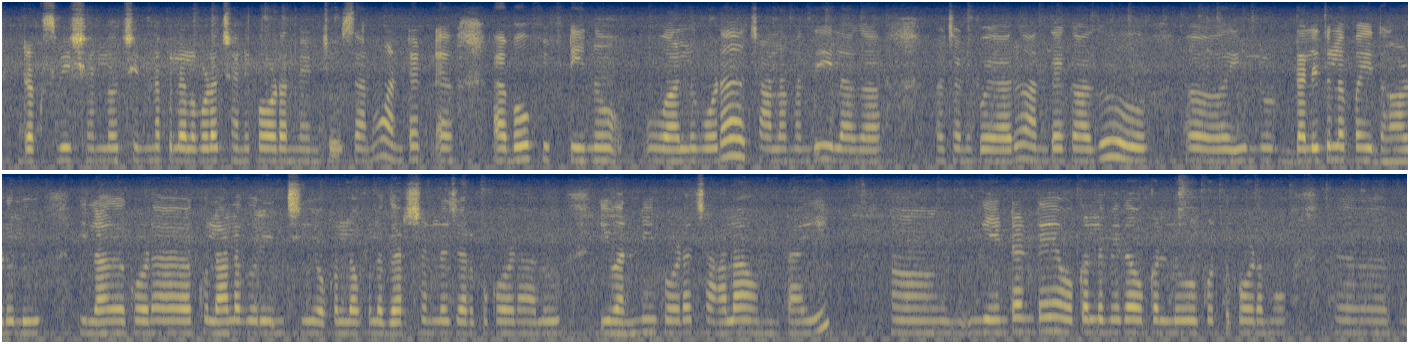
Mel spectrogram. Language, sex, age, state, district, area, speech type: Telugu, female, 30-45, Andhra Pradesh, Palnadu, rural, spontaneous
